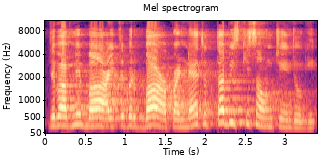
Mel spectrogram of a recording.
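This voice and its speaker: Woman tajweed teacher, patient slow spelling, higher voice, long reverb. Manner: patient, explains then spells words slowly syllable by syllable.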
